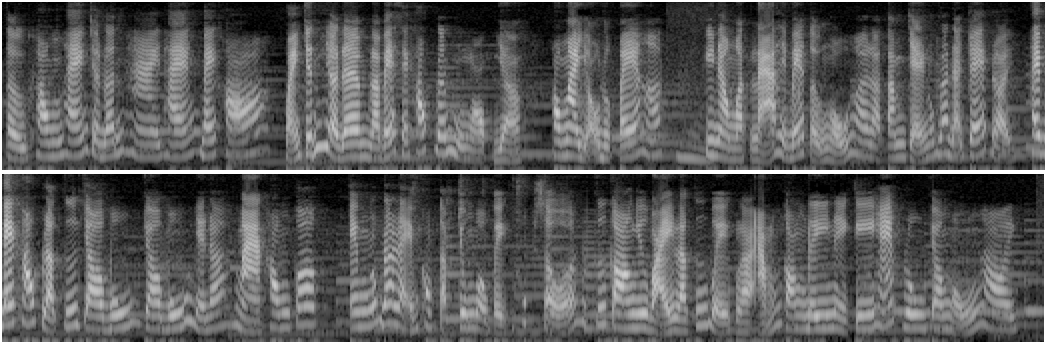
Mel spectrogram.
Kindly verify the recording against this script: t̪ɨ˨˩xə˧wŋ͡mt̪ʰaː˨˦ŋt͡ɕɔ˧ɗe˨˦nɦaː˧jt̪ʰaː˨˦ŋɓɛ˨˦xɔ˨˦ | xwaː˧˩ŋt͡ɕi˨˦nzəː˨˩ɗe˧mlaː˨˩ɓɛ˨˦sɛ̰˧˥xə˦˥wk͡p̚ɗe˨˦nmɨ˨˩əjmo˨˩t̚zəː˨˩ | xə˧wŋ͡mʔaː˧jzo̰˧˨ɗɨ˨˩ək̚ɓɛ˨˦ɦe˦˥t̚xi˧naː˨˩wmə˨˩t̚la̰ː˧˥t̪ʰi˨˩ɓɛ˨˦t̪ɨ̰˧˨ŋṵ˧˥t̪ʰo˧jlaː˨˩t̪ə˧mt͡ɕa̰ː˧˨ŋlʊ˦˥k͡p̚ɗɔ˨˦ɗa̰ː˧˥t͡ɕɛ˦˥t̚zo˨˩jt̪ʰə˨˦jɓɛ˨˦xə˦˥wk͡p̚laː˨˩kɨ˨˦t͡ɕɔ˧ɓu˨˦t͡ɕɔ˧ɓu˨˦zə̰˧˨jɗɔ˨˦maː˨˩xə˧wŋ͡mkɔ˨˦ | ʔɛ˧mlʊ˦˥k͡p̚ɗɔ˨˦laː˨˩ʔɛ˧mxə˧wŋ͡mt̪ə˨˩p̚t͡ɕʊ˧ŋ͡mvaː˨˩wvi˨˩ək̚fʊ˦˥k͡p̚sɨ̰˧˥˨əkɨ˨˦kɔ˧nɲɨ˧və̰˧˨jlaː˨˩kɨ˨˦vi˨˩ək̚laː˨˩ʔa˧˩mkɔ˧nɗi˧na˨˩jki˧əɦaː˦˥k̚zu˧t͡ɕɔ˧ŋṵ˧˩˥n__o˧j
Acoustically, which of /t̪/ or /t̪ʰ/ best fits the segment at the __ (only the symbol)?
t̪ʰ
